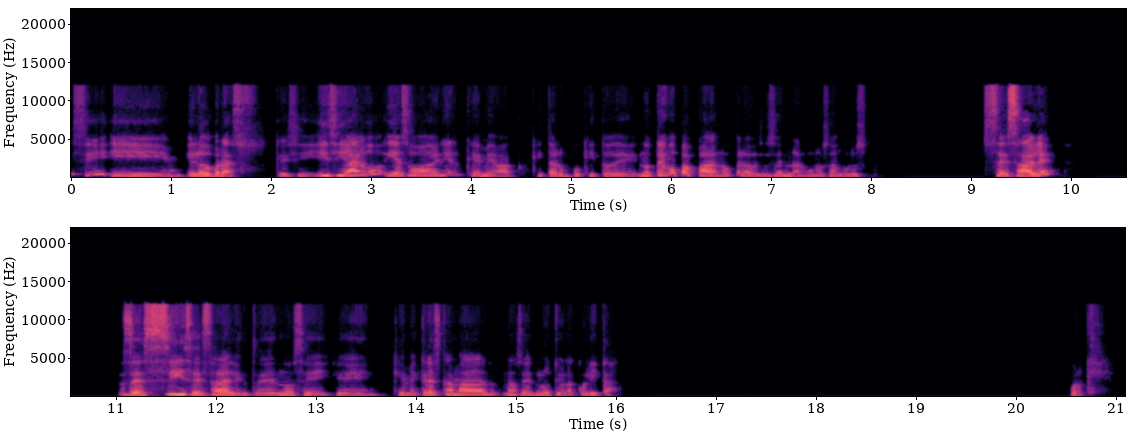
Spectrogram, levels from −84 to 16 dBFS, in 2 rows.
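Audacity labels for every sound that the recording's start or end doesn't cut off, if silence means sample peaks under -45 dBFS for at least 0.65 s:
9.130000	9.830000	sound
11.030000	16.000000	sound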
